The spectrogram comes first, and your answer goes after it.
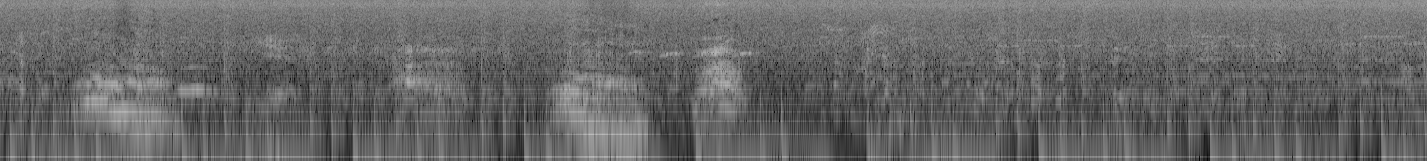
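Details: A tiger at San Diego Safari Park gives deep, rumbling roars, a few heavy bursts several seconds apart, over background music and a parent chatting to a small child.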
